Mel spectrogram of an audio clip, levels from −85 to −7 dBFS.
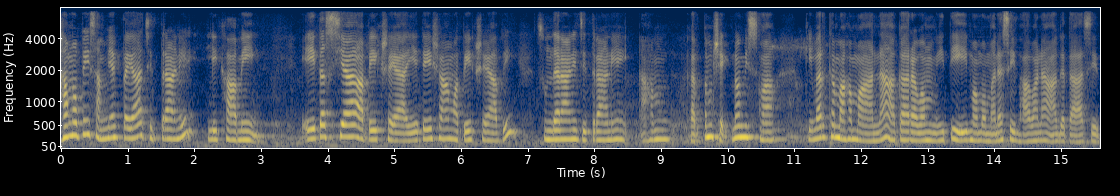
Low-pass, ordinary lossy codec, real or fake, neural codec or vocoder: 7.2 kHz; AAC, 48 kbps; fake; codec, 16 kHz, 2 kbps, FunCodec, trained on Chinese and English, 25 frames a second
